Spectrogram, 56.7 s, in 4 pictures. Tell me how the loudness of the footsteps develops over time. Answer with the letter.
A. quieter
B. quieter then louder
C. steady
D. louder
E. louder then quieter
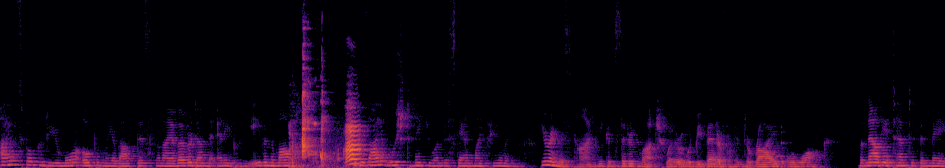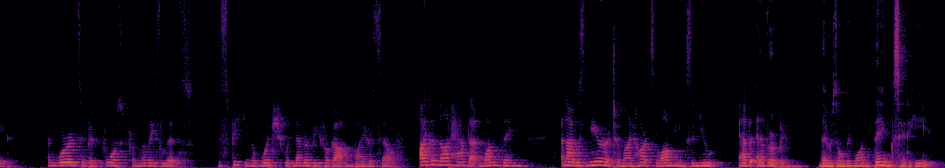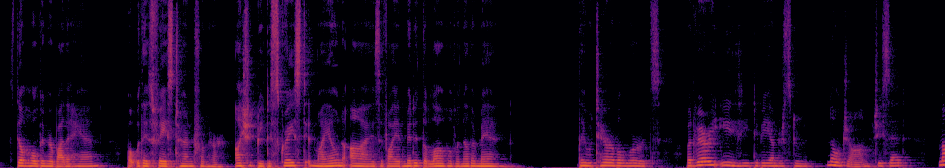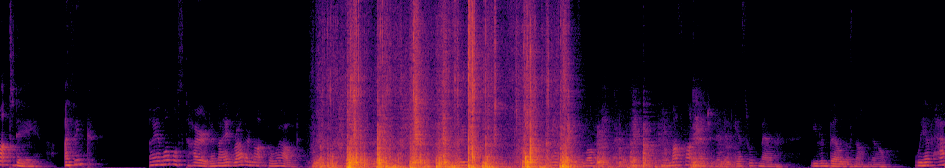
A.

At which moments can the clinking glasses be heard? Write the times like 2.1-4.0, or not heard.
4.3-5.5.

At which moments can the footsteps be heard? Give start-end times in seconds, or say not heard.
47.2-53.6.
